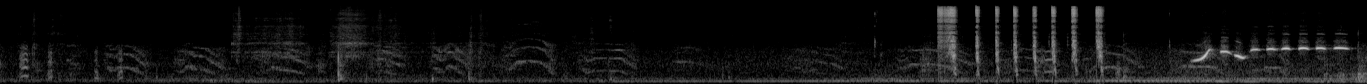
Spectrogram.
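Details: Faint, arched whines come from Syrena, a female blue-nosed American Pit Bull Terrier puppy aged two weeks, filmed 21 December 2011. They are followed by a burst of sharp clicks and a sustained high squeal near the end.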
